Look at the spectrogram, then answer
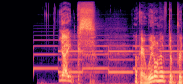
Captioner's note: siren sounding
